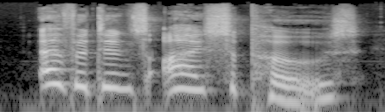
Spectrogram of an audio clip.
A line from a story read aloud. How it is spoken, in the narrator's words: interposed Ralph Mainwaring with a sneer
